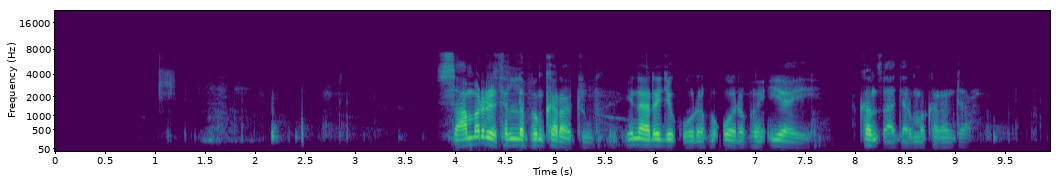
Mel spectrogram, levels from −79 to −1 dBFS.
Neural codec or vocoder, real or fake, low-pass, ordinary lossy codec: none; real; 7.2 kHz; none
